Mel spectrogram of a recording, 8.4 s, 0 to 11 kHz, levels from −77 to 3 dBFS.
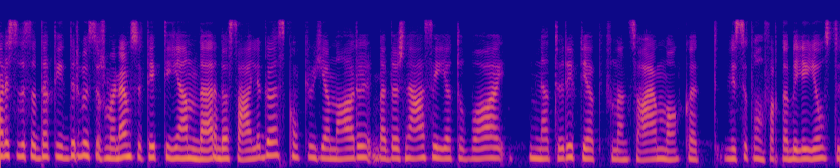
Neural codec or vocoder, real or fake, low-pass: codec, 16 kHz, 1 kbps, FunCodec, trained on Chinese and English, 50 frames a second; fake; 7.2 kHz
